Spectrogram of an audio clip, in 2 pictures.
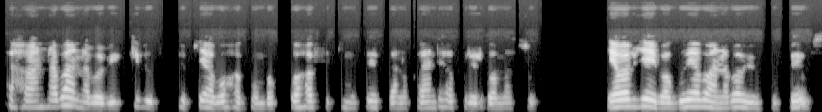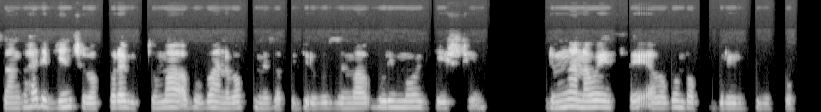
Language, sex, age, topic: Kinyarwanda, female, 18-24, education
